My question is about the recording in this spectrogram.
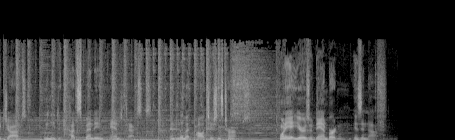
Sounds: Music, Speech

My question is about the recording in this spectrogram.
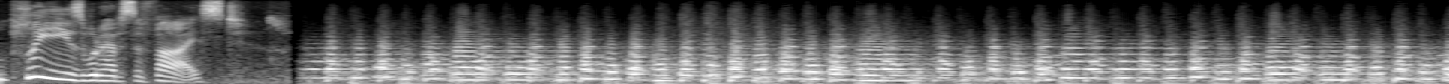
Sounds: Music, outside, rural or natural, Speech

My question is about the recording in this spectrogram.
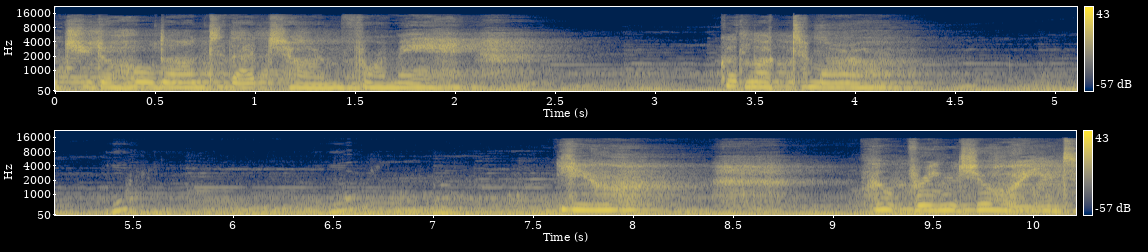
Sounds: Music, Speech

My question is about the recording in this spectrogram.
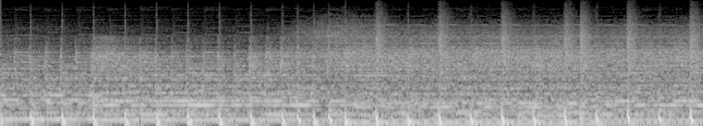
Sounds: Music

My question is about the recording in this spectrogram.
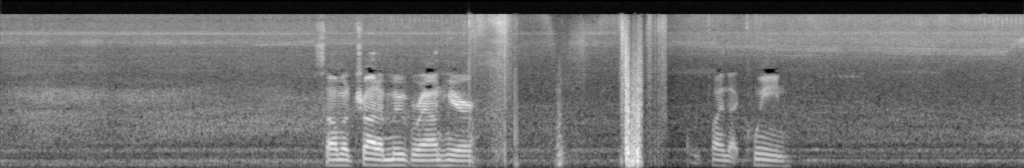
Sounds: bee or wasp, Speech

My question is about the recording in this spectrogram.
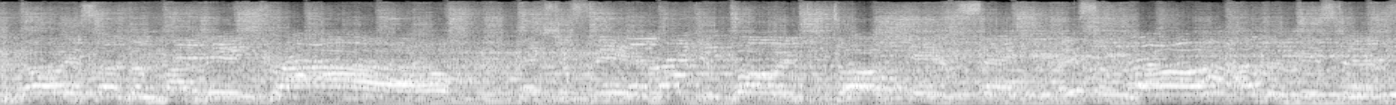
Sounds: Music

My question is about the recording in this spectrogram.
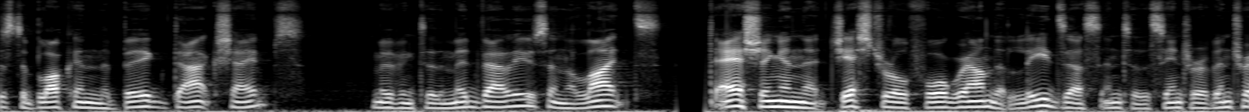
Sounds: Speech

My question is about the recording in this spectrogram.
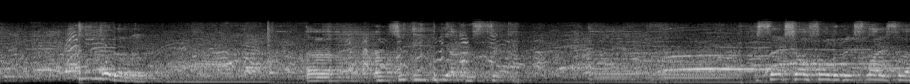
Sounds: Music, Crowd

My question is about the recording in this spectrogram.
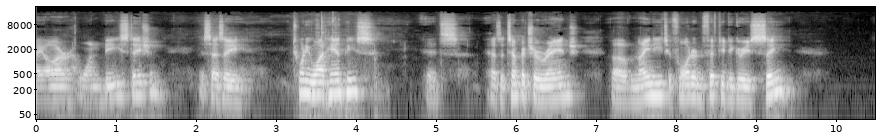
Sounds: Speech

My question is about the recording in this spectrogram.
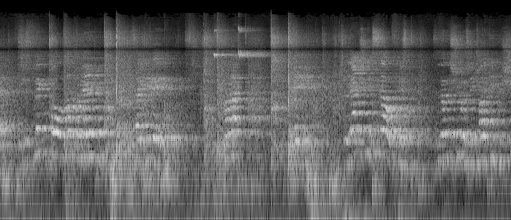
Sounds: playing squash

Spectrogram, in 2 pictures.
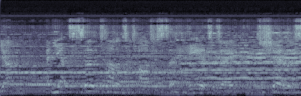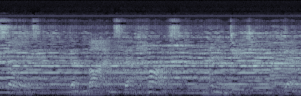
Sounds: Music, Speech

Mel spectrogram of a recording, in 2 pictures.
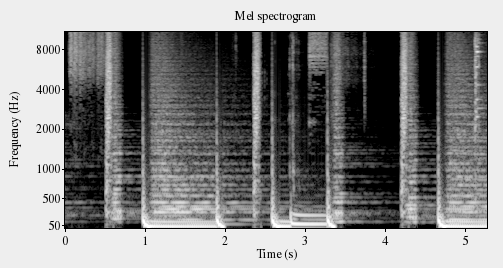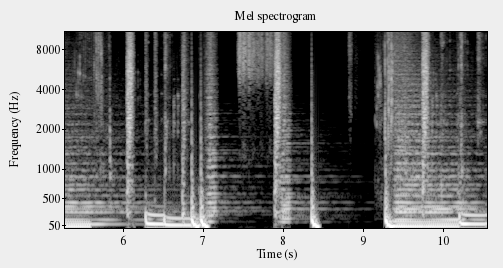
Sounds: Music

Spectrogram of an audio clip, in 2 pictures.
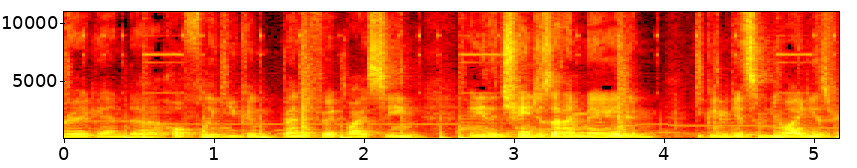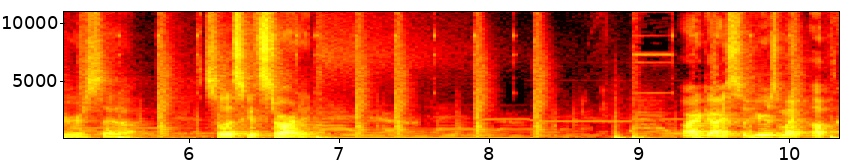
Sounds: Music, Speech

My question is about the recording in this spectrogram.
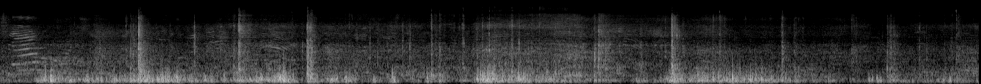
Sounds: Speech

